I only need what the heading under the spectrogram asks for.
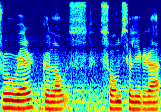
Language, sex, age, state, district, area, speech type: Bodo, male, 18-30, Assam, Chirang, urban, read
